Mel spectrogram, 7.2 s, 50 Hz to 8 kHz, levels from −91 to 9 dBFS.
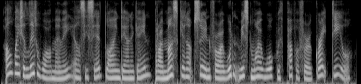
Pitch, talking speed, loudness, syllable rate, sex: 230 Hz, 240 wpm, -21 LUFS, 5.4 syllables/s, female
